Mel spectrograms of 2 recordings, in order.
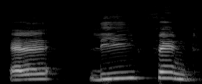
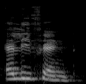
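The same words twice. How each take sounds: First: elephant very slow as ए, लि, फेंट; split into syllables. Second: Said in the usual way. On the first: Shown as a demonstration. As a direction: pause between the three beats of elephant. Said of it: "इसके three syllables हैं". (Elephant को तीन हिस्सों में रुककर) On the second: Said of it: "ये क्या है".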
